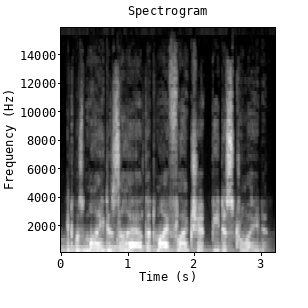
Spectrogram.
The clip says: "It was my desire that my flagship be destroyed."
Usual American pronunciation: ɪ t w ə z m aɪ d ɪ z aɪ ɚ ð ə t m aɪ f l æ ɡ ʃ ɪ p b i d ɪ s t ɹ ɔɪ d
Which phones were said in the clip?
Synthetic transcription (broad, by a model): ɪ t w ə z m aɪ d ɪ z aɪ ɚ ð ə t m aɪ f l æ ɡ ʃ ɪ p b i d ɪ s t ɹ ɔɪ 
